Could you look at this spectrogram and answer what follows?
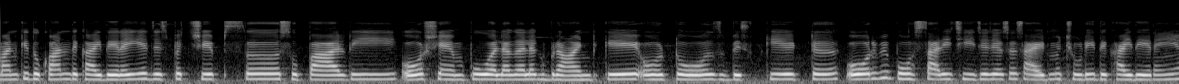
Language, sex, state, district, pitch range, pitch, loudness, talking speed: Hindi, female, Uttar Pradesh, Budaun, 225-240 Hz, 235 Hz, -14 LUFS, 155 wpm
